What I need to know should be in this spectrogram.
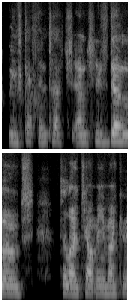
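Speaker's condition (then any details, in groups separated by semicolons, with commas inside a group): Cerebral palsy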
